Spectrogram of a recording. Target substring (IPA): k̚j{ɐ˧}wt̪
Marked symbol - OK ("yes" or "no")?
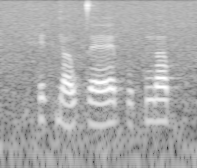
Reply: no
